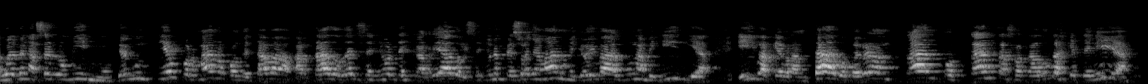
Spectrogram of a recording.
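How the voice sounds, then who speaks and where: High-voiced, loud Venezuelan preacher in echoey church. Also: male voice, a little hiss or hum. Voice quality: loud, shouting timbre. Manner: earnest, confessional, addresses listeners as brother. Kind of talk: sermon. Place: church hall. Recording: echoey hall, distant lo-fi mic.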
